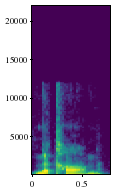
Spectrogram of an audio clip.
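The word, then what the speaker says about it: nacham: or the the pronunciation of the word is nam is how it's pronounced.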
